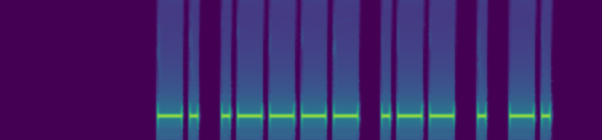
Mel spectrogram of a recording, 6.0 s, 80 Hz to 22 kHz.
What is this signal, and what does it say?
Morse code, heard as a keyed tone, about 15 wpm, 700 Hz. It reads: N1WEN
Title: USA Call Signs - 5 Characters - Repeated 2x - 15wpm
